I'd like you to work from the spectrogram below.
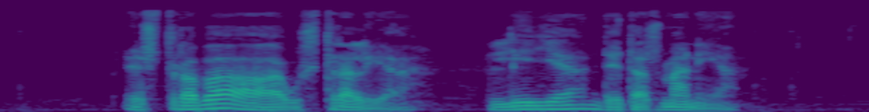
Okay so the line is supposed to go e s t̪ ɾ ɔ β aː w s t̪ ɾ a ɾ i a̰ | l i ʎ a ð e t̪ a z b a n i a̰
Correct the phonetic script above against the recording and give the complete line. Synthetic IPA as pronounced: e s t̪ ɾ ɔ β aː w s t̪ ɾ a l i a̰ | l i ʎ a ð e t̪ a z m a n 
